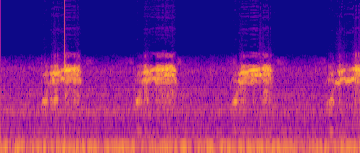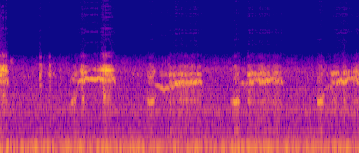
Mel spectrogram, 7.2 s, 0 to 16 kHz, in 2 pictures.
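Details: Owl pair late at night on 28 January 2015, with the male bringing his mate a mouse. Bright, twittering, upward-sweeping calls repeat roughly every second over constant low-pitched background hum.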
